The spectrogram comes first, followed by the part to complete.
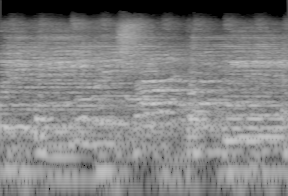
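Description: Live pop song: female vocals sung into microphones over a backing band with keyboard, amplified through a PA.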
